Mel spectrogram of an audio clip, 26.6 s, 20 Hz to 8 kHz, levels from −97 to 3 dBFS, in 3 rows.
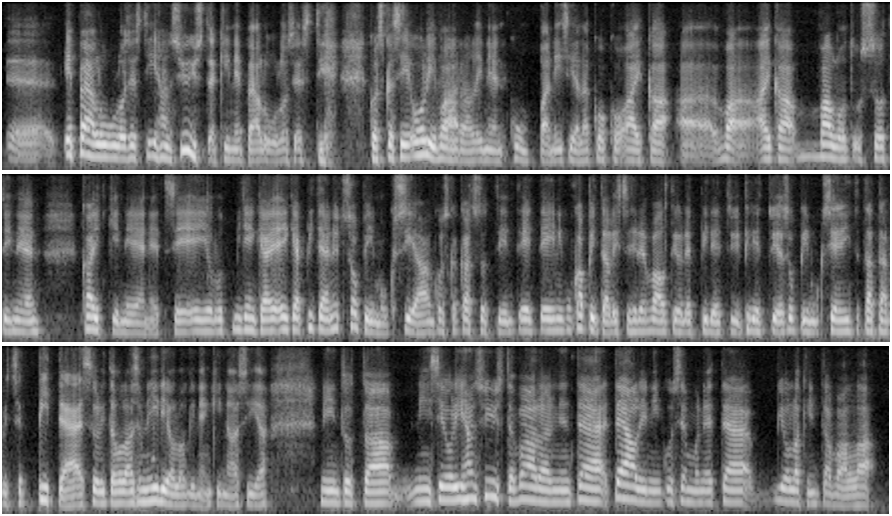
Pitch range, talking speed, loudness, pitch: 145-175 Hz, 135 wpm, -20 LUFS, 160 Hz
